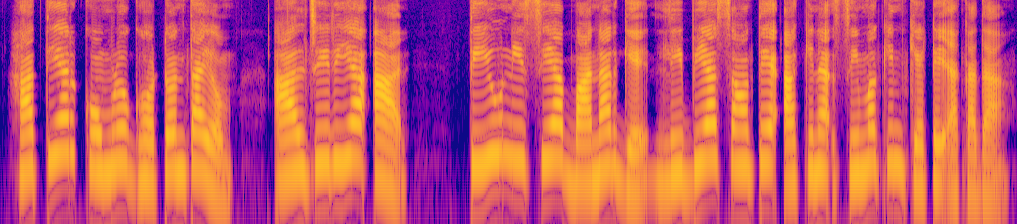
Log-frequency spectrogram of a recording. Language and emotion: Santali, neutral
